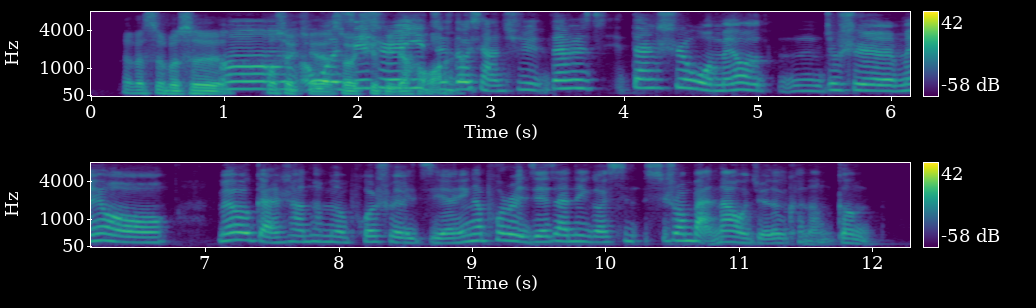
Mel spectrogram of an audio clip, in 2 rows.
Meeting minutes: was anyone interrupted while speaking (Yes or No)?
Yes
